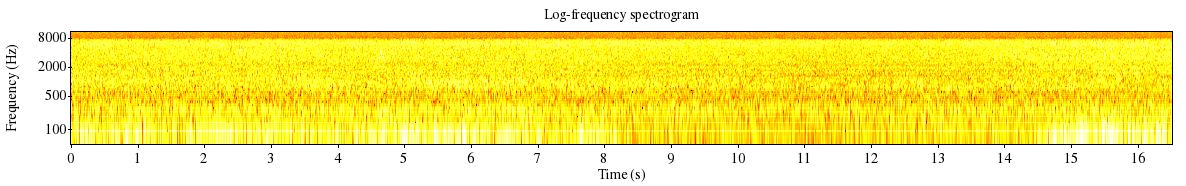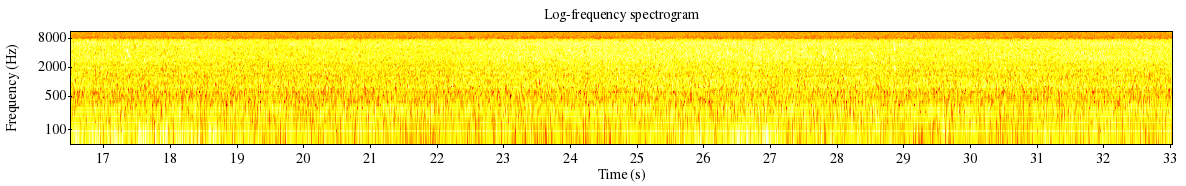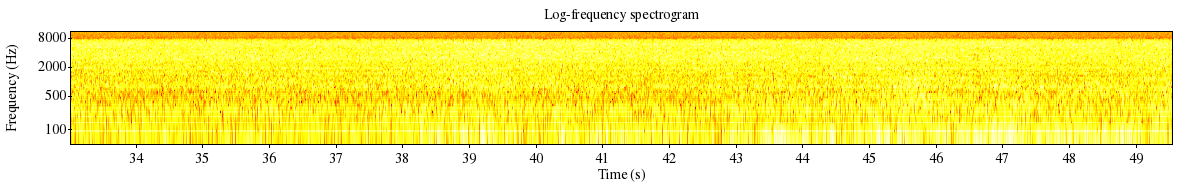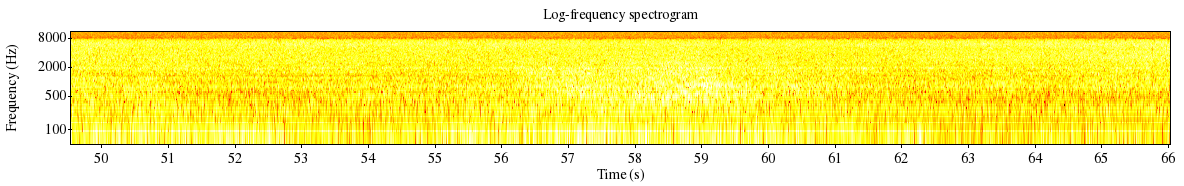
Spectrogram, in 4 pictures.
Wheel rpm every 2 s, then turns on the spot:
0, 0, 0, 0, 0, 0, 0, 0, 0, 0, 0, 0, 0, 0, 0, 0, 0, 0, 0, 0, 0, 0, 0, 0, 0, 0, 0, 0, 0, 0, 0, 0, 0.
none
